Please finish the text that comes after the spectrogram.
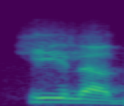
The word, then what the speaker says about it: Gila: It's pronounced Gila, though it's spelt with a G, it's pronounced as H. Gila monster, this is one example I'm showing you here.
